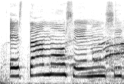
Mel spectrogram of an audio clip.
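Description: A child's voice singing a few drawn-out notes: a short note, then a long held one and another after a brief break.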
